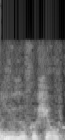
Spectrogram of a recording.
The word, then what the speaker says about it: Yuzo Koshiro: Yuzo Koshiro. Exact. Est-ce que je l'ai bien dit? Je l'ai bien prononcé. – Tu l'as très bien prononcé.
